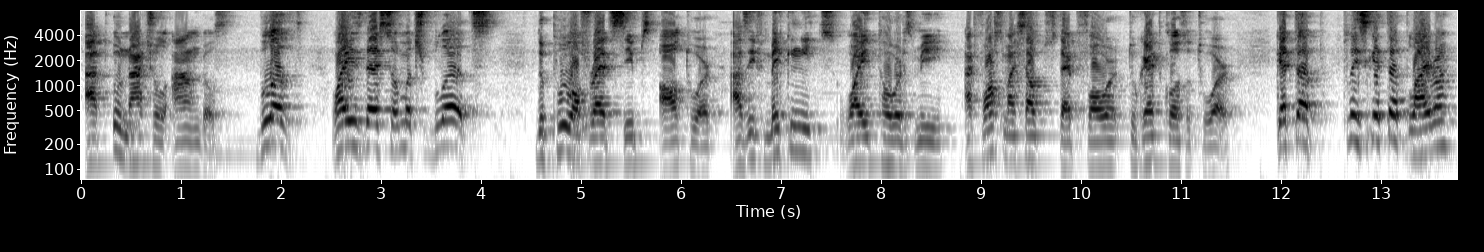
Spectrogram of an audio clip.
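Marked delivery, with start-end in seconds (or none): 1.8-3.9 higher-pitched mild panic; acted alarm at a horrific sight; panicked. Narrator panics at friend's body. 11.9-13.7 high-pitched, urgent plea; acted panic, pitched well up; desperate pleading. Begging injured friend to get up.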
